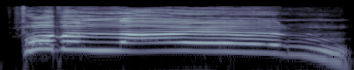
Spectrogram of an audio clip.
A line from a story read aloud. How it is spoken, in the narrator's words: he roared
